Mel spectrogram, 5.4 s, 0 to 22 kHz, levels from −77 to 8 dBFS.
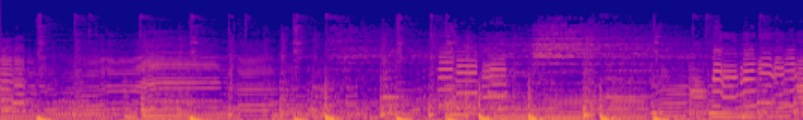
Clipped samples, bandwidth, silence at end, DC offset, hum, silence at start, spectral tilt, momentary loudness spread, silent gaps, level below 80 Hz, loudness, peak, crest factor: under 0.1%; 13.5 kHz; 0 s; under 0.1%; none; 0 s; -6 dB/octave; 6 LU; none; -26 dBFS; -24 LUFS; -6 dBFS; 16 dB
